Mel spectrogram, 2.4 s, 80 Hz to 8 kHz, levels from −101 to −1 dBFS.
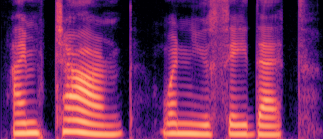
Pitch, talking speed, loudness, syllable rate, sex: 205 Hz, 150 wpm, -18 LUFS, 3.6 syllables/s, female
